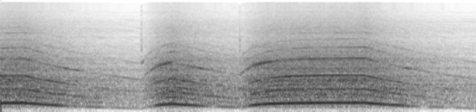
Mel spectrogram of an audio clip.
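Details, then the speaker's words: Salvaged electric garden blower run via an appliance tester; motor whine climbs and falls as switched on and off, smooth steady pitch, no rattles or grinding, putting out plenty of air: normal running. "like that actually sounds pretty good and it's blowing the cobwebs on the far side of the shed so it's putting out a fair bit of air so that will work fine as a blower"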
